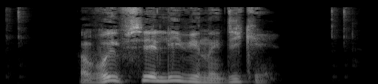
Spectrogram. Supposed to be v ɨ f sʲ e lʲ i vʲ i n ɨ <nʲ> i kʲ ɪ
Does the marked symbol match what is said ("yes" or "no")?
no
